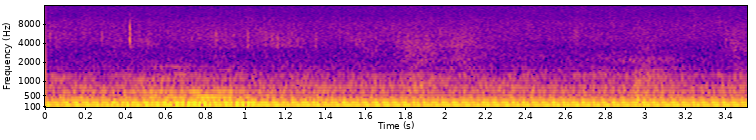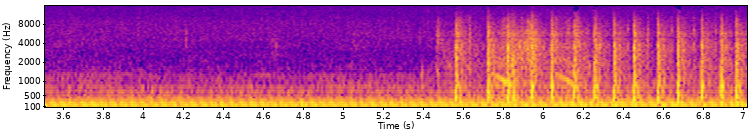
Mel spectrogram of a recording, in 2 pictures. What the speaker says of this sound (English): It's him shooting at me, I already know that.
